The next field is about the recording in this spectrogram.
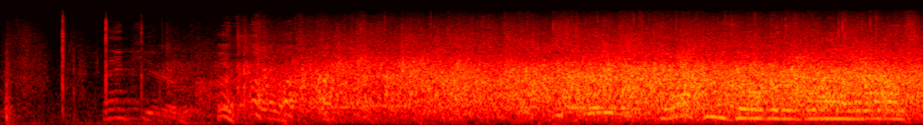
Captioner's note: audience applauding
